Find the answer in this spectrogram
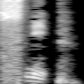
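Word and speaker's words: SNP: at the top and that's kind of pronounced snip is that the lingo which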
